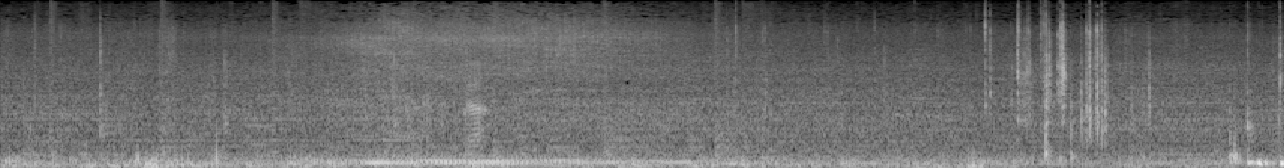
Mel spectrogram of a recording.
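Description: Screwdriver working screws out of a car's plastic interior pillar trim, with a quick cluster of sharp metallic clicks and rattles near the end as a screw comes free. A low engine hum swells and fades in the middle.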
